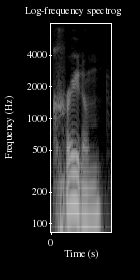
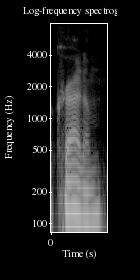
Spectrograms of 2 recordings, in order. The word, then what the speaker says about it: kratom: uses a plant called kratom or kratom depends on how you want to pronounce it which is of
